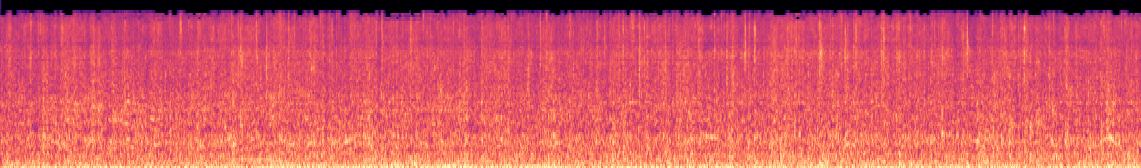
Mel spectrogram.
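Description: Steady hiss of water spraying and splashing around a fishing boat, over a low, steady engine rumble.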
